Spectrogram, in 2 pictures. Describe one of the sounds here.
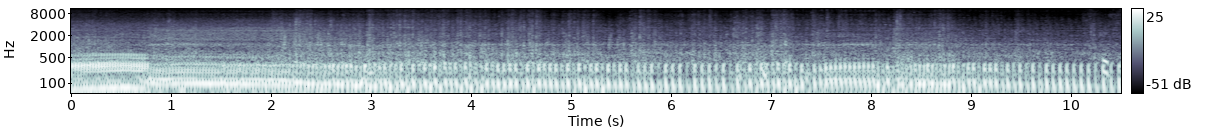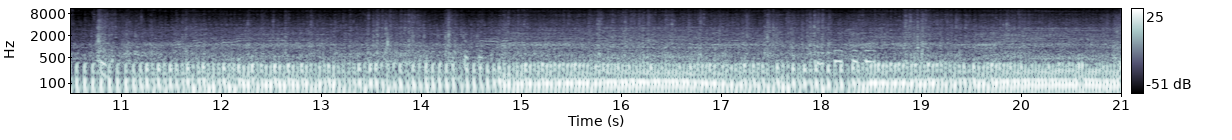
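A dirt bike engine labours, climbing a rocky dirt track.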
